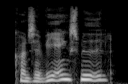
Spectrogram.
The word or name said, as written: konserveringsmiddel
